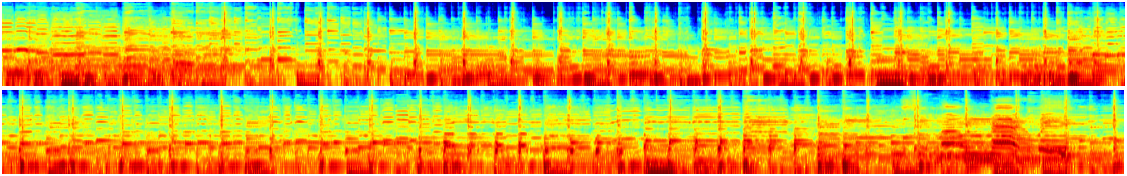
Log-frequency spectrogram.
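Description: Bluegrass string band playing an instrumental break without vocals: bowed fiddle over acoustic guitar, mandolin, banjo and a steady upright bass pulse.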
